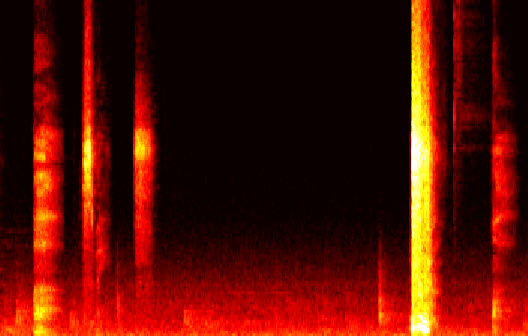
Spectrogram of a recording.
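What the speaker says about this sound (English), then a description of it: "Oh, friggin' how I hate sneezing." A single sharp, loud sneeze from a person, preceded by a few breathy gasps and sighs building up to it, with a short exhale afterward in an otherwise quiet space.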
